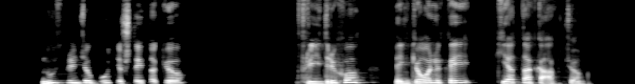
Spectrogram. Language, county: Lithuanian, Utena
